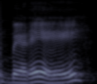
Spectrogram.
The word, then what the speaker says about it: veré: I will see, veré, accent on the E at the end.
